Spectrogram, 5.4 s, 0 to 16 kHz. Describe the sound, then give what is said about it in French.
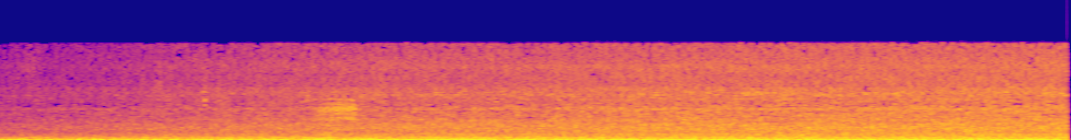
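A steady, heavy roar of jet engines heard from inside an aircraft cabin as the pilot lights the afterburners to pass Mach 1, deep and rumbling with a hiss on top, holding constant and loud throughout with no voices. “Voilà, le pilote vient d'allumer la post-combustion.”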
